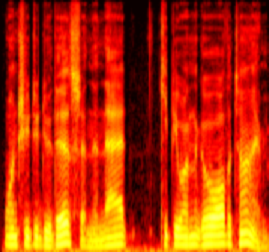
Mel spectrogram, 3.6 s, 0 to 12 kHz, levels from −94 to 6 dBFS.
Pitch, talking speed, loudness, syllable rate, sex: 105 Hz, 250 wpm, -15 LUFS, 5.1 syllables/s, male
